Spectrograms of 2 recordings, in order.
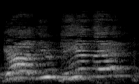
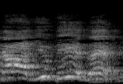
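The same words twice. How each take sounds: First: It is said in amazed disbelief. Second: It is said flatly, as plain fact.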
